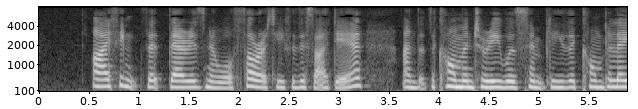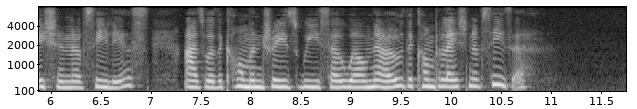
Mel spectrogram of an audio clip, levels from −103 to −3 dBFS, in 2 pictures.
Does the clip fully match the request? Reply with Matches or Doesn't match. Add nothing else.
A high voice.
Matches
